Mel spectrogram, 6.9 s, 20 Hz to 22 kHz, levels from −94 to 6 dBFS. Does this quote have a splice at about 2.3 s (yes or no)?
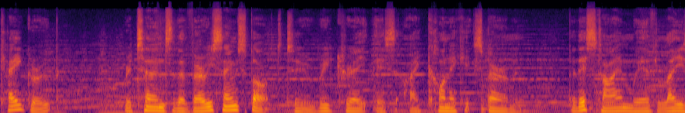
no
